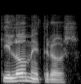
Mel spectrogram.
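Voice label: "kilometers", English; iOS 4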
